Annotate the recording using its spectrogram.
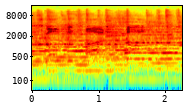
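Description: A man singing with acoustic guitar accompaniment, holding long notes in a folk-style song.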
